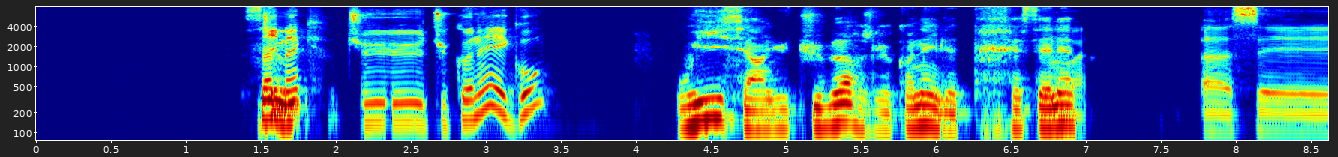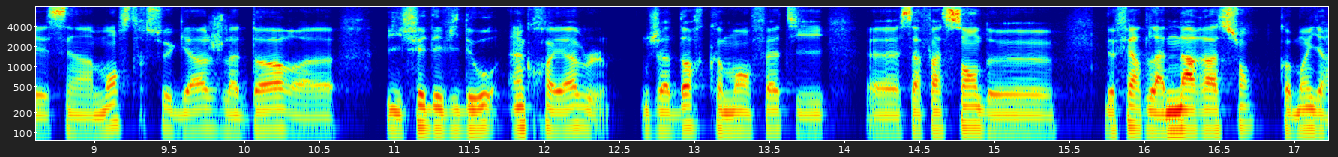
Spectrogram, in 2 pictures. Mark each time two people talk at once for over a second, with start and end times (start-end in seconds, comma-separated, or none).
none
